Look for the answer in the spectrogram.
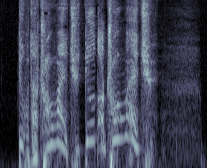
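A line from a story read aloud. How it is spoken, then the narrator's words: Whisper. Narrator (Chinese): 布鲁诺小声说道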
